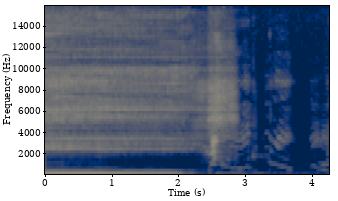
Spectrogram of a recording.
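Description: A man's voice holds one long drawn-out note for about the first two seconds, sinking slowly in pitch. A pet dog then whines briefly in short sliding cries.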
